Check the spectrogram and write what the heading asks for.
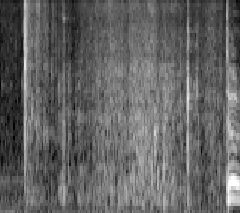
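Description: A light click as small plastic-bagged items are set down, then soft rustling as a hand reaches into a nylon backpack pocket.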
